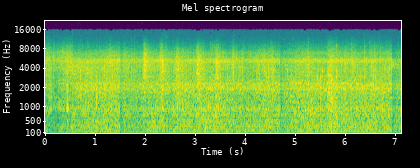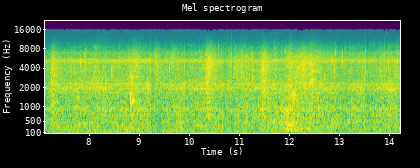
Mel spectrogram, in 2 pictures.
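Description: Hot oil and water sizzling together in a pot of fried onions, whole spices and ginger-garlic paste, with water just poured in. A steady hiss is dotted with many small crackles and pops.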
